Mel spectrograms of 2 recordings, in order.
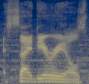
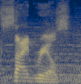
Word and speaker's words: Sidereals: It took me a while to read it as Sidereals because it looks like side reels.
